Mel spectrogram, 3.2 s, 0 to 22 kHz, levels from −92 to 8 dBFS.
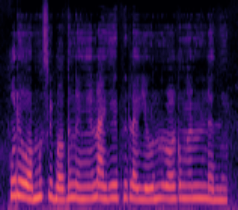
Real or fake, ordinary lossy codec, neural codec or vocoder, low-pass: fake; none; codec, 44.1 kHz, 1.7 kbps, Pupu-Codec; none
